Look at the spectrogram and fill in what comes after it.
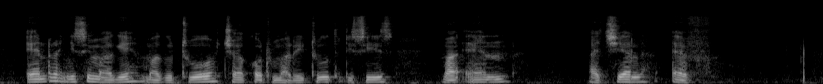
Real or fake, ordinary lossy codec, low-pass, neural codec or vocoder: fake; MP3, 64 kbps; 9.9 kHz; vocoder, 22.05 kHz, 80 mel bands, WaveNeXt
